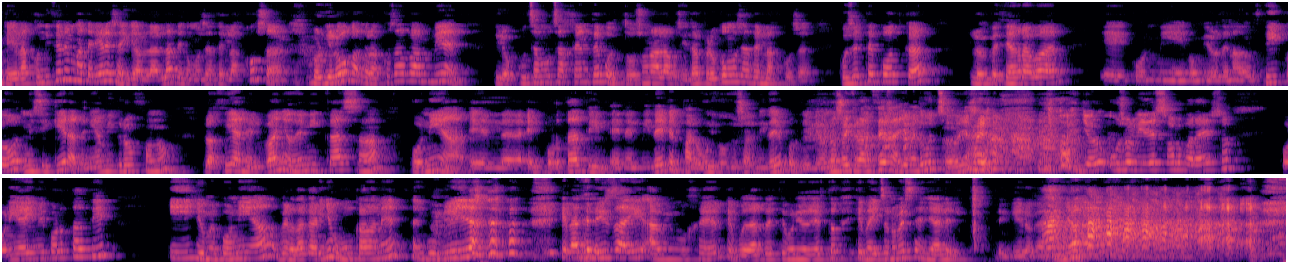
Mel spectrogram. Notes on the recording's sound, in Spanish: En directo. Gracias al Taller de CTXT por acoger la grabación con público de este episodio especial.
